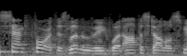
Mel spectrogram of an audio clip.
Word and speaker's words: apostolos: Now, the word apostle actually is a transliteration from the Greek word apostolos. Apostolos. And that's spelled A-P-O-S-T-O-L-O-S.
